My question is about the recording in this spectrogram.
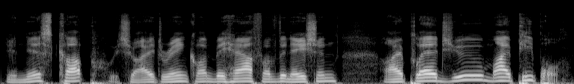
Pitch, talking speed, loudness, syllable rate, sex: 140 Hz, 165 wpm, -17 LUFS, 3.9 syllables/s, male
